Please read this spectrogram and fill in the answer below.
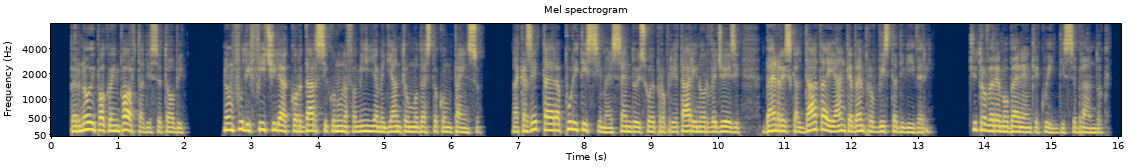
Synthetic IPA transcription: pernojpɔːkoimpɔrt̪ad̪isːet̪ɔːbi | noɱfud̪ifːiːt͡ʃileakːord̪arsikonunafamiʎːamed̪jant̪eumːod̪ɛst̪okompɛnso | lakazet̪ːaɛːɾapulit̪isːimaesːɛnd̪oiswɔjpɾopɾjet̪aːɾinorved͡ʒeːzibɛnriskald̪aːt̪aeaŋk̟ebɛmpɾovːist̪ad̪iviːveɾi | t͡ʃit̪ɾoveɾemobɛːneaŋk̟ekwid̪isːebɾand̪ok

